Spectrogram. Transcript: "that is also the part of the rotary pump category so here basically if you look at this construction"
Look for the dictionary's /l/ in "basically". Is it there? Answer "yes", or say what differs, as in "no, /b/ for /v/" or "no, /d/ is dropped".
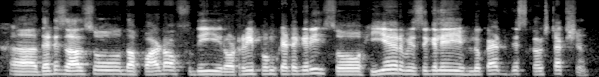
no, /l/ is dropped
